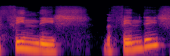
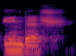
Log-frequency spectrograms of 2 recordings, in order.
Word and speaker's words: Fiendish: Evil is everywhere, and you hear about the Findish. Is that how you pronounce that? Fiendish.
